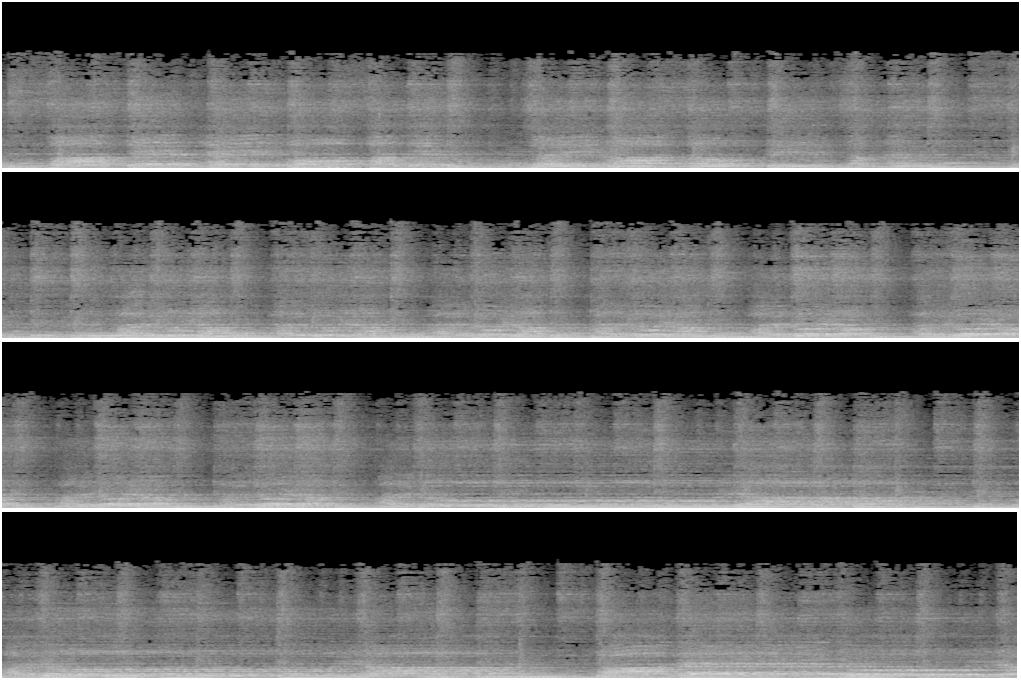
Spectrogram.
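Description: Mixed choir of women's and men's voices singing a gospel song in several parts, with long held chords between phrases.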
